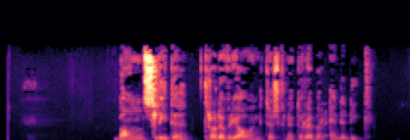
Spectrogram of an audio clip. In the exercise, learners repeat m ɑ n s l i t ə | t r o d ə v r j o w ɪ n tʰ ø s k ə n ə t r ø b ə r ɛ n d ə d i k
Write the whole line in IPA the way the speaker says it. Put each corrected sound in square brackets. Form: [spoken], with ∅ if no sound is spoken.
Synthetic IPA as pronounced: [b] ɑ n s l i t ə | t r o d ə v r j o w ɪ [ŋ] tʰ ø s k ə n ə t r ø b ə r ɛ n d ə d i k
